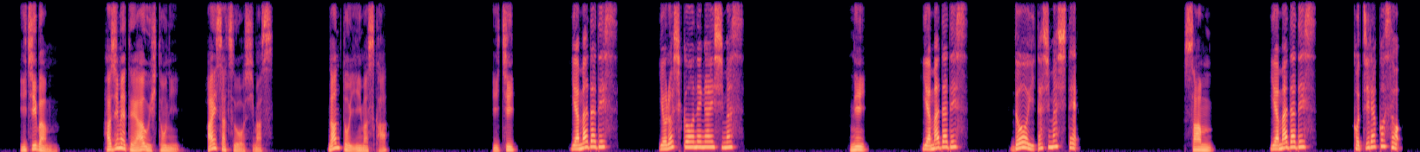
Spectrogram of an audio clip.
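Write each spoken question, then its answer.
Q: 初めて会う人に挨拶をします。何と言いますか ?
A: 1: 山田です。よろしくお願いします。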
